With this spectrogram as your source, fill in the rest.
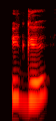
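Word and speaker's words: hygge: H-Y-G-G-E. J'avais cherché, a priori ça se prononce comme le prénom Hugues en accentuant le E.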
